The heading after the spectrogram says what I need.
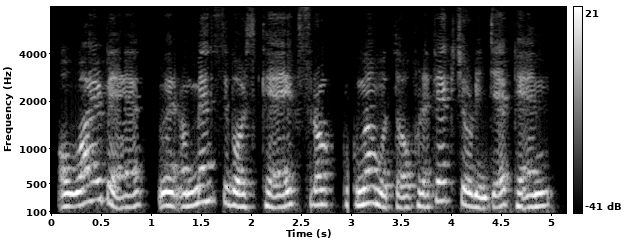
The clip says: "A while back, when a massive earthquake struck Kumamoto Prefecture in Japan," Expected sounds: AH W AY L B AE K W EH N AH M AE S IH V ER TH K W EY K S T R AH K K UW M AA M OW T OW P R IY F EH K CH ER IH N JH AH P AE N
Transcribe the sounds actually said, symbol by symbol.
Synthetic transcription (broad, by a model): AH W AY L B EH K W EH N AH M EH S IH B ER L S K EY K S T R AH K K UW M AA M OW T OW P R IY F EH K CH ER IH N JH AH P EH N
